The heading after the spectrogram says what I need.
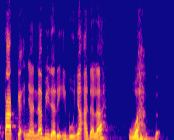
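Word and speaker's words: وهب: Sehingga nama ayahnya Aminah atau kakeknya Nabi dari ibunya adalah Wahb. Wahb. Jadi haknya disukun. Ya, pakai ba. Waw ha ba.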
